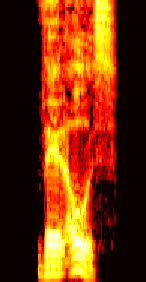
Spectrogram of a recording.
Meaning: 1. singular imperative of auswählen 2. first-person singular present of auswählen
- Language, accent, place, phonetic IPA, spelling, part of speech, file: German, Germany, Berlin, [ˌvɛːl ˈaʊ̯s], wähl aus, verb, De-wähl aus.ogg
